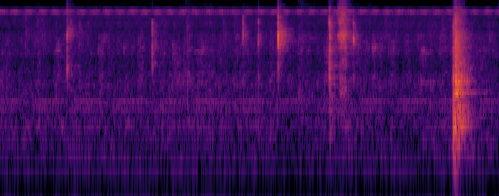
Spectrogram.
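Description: Sparse, sharp pops and crackles spring up at irregular moments over a low steady hiss, like mustard seeds spitting in hot oil, with one louder burst near the end.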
